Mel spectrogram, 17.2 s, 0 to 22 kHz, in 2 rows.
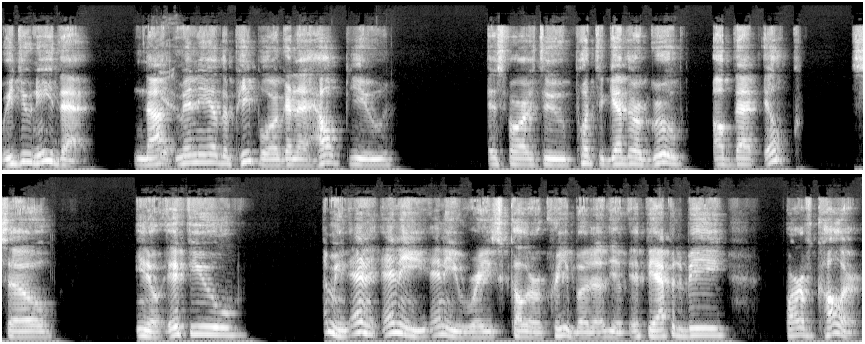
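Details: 56-year-old man with aphasia after a 2013 ischemic stroke at the back of the brain affecting balance, strength and speech; words unintelligible at onset, still impaired twelve years later, volume and enunciation dropping late in the day with some slurring; aphasia.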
